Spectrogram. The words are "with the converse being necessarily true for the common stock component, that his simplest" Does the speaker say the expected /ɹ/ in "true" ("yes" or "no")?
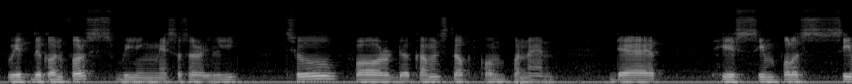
no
